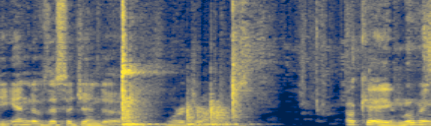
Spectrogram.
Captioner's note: gavel bangs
